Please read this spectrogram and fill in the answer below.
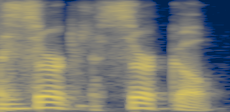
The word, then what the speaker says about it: Sirco: We're talking with Cirro Systems. Did I just say that right? Circo, S-I-R-C-O.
